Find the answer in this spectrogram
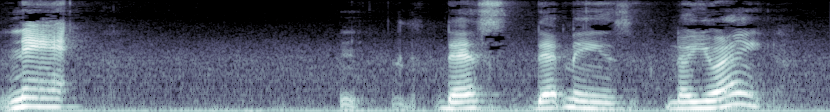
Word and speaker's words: NANT: And you say like, nah.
